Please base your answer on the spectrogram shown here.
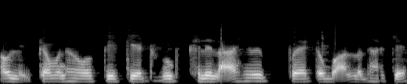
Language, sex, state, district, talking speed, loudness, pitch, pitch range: Chhattisgarhi, male, Chhattisgarh, Kabirdham, 235 wpm, -17 LUFS, 140 Hz, 135-160 Hz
